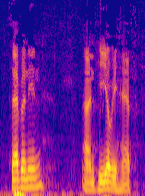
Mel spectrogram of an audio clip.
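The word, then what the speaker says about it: Thévenin: Don't forget the accent on the E. Okay. So Thevenin equivalent. Thevenin, it would be the right way to say it, but I guess here you say whatever.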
